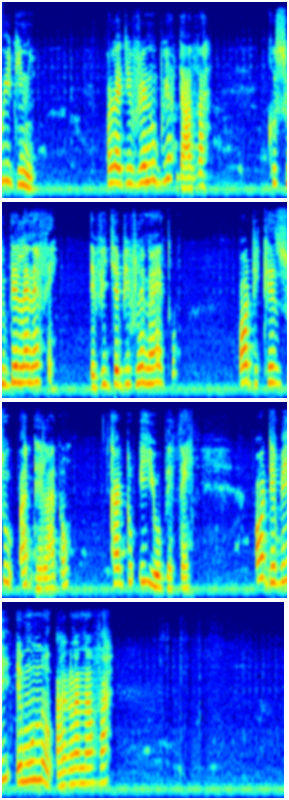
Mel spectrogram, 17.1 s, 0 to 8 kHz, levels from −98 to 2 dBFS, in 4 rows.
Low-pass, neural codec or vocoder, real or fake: 7.2 kHz; none; real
